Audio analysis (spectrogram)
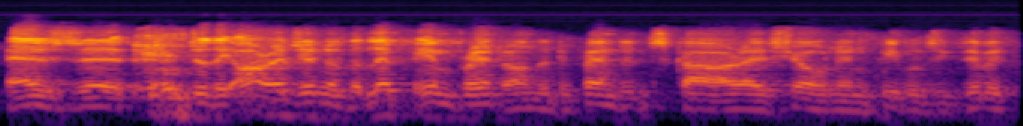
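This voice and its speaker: An actor playing a courteous, methodical prosecutor in an old radio courtroom drama, asking questions in a formal, deliberate manner. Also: male voice, sits low, steady tone, pushed and bright. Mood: formal, businesslike. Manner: formal, deliberate questioning with throat-clearing and hesitations. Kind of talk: 1950s radio drama acting. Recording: muffled, noisy old radio recording.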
